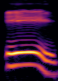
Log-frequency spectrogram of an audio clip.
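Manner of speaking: ए held long; lengthened, sustained ए; long "ay" sound. Shown as a demonstration. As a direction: draw ए out as "ayyy". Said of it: "आवाज लंबा जाना".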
